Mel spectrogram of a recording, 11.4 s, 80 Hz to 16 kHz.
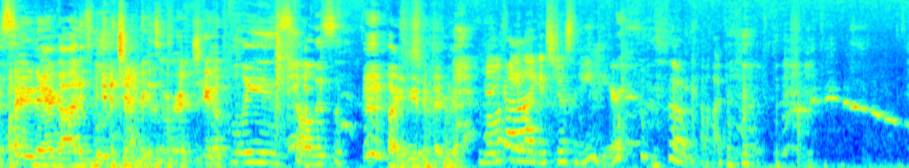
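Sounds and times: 
speech: 0:00.0 - 0:10.2
laughter: 0:00.0 - 0:11.3
person whistling one long casual note: 0:10.0 - 0:11.3.

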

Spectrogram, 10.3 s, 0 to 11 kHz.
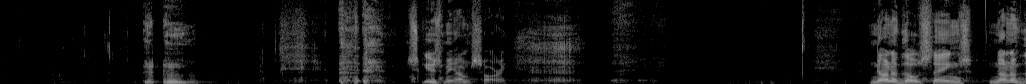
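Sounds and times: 
person coughing and clearing throat: 0:01.4 - 0:02.0, 0:03.4 - 0:04.0
speech: 0:01.4 - 0:02.0, 0:04.2 - 0:05.5, 0:08.7 - 0:10.2.

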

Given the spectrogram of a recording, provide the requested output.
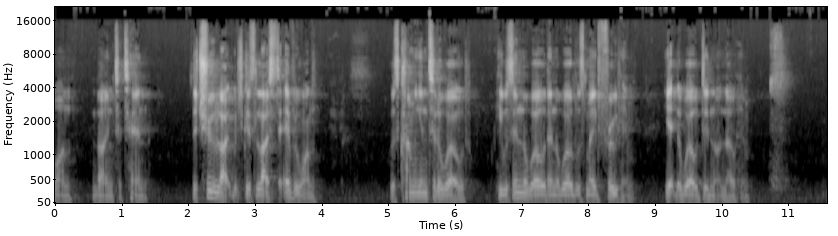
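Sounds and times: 
speech: 0:00.0 - 0:04.0, 0:05.0 - 0:10.9
sneeze: 0:10.7 - 0:11.2.

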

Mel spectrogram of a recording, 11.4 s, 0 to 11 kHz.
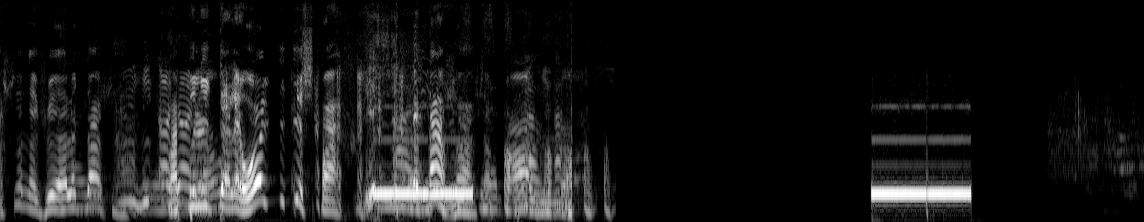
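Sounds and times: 
speech: 0:00.0 - 0:06.2
laughter: 0:00.9 - 0:06.2
telephone line ring tone while placing a call: 0:03.7 - 0:04.6, 0:08.7 - 0:09.8.

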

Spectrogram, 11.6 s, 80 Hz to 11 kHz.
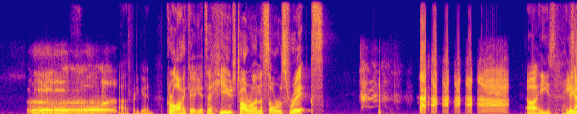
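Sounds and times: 
person imitating a lion with a growling roar: 0:00.6 - 0:02.4
speech: 0:02.6 - 0:06.5, 0:08.4 - 0:08.8, 0:10.5 - 0:11.5
laughter: 0:07.2 - 0:10.2, 0:11.3 - 0:11.5.

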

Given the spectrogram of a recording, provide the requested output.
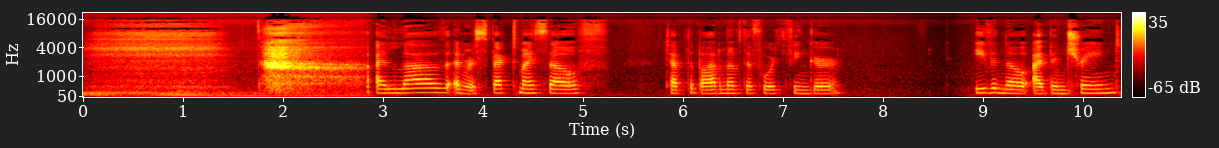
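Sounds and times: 
big deep breath in: 0:00.0 - 0:02.9
low steady hum: 0:00.0 - 0:10.3
speech: 0:02.9 - 0:05.2, 0:05.9 - 0:07.7, 0:08.9 - 0:10.3.

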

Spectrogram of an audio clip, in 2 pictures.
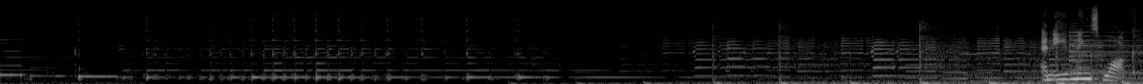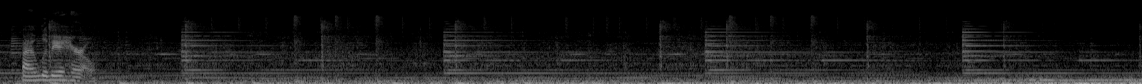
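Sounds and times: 
steady low rumble: 0:10.0 - 0:22.8
speech: 0:10.4 - 0:12.5
large town square clock bell tolling for midnight: 0:12.9 - 0:22.8.

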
